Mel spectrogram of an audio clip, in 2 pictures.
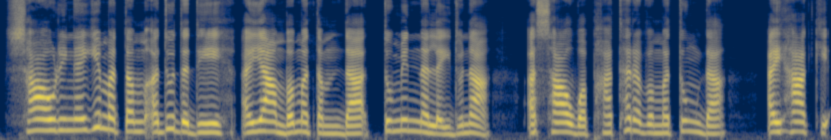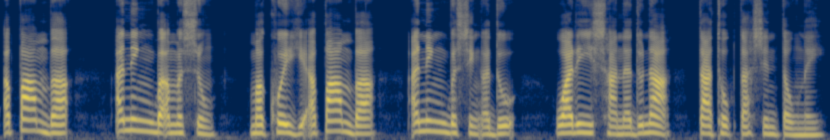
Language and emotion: Manipuri, neutral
